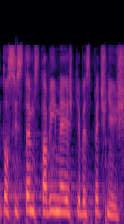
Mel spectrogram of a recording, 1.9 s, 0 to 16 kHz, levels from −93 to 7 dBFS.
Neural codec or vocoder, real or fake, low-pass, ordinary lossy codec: none; real; 7.2 kHz; AAC, 48 kbps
